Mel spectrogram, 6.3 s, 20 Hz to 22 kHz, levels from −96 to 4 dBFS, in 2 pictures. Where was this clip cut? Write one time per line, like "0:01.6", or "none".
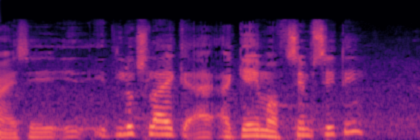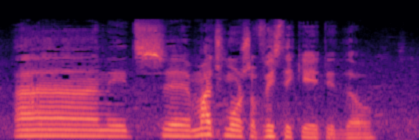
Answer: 0:02.1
